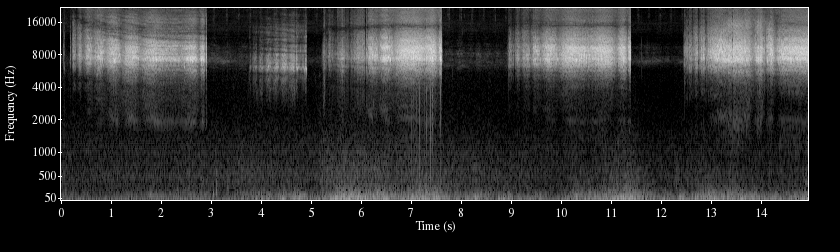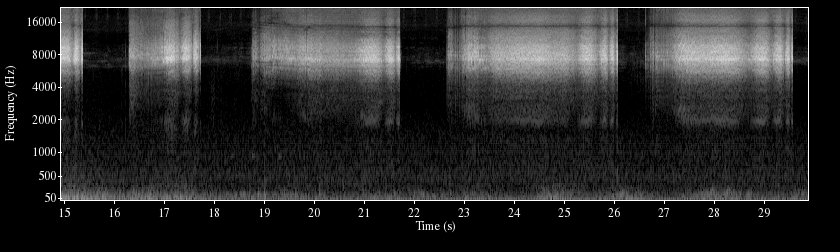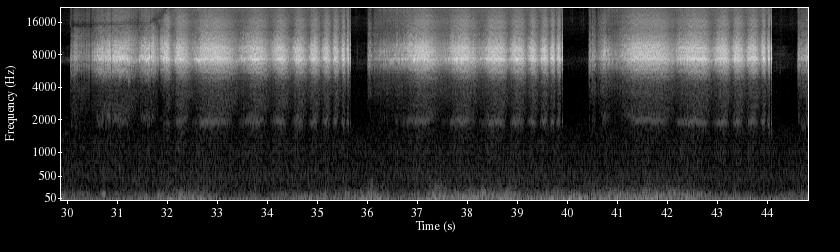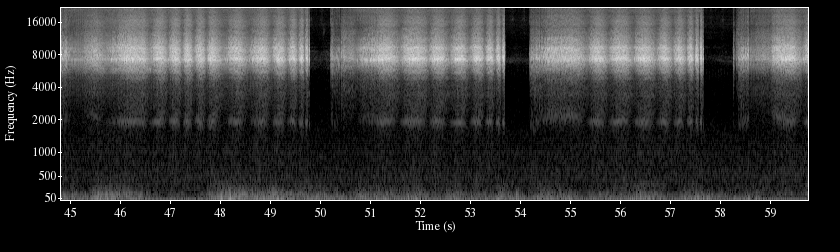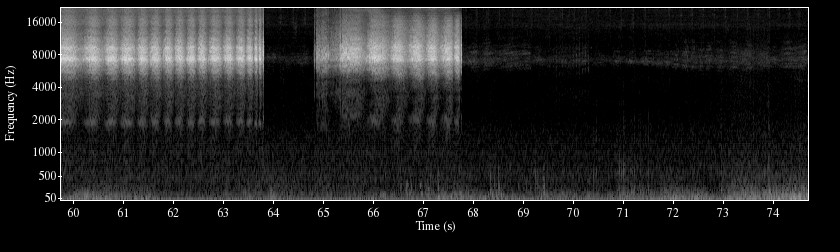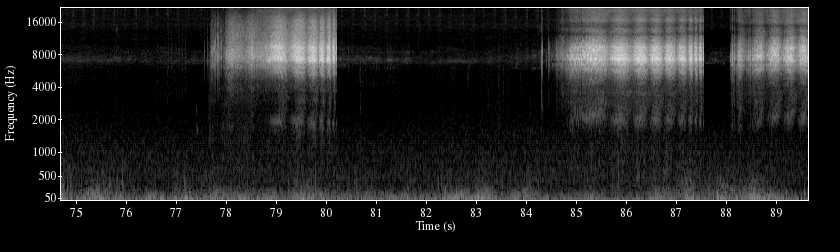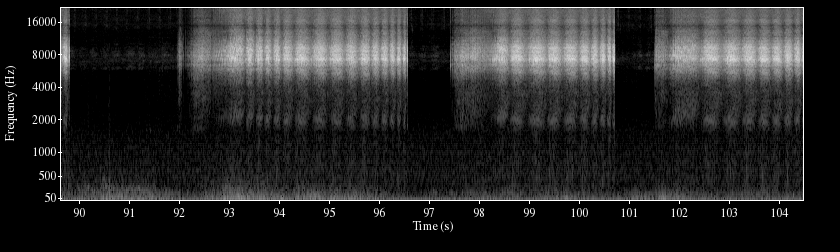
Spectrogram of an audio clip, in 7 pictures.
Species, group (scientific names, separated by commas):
Tettigonia cantans, Orthoptera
